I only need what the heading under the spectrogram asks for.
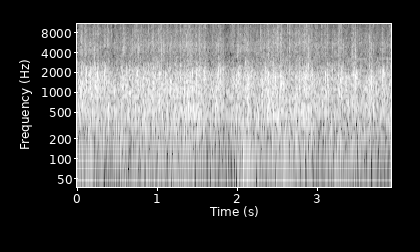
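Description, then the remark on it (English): A steady, dense wash of applause from a large audience in a room with President Trump and congresswomen, many hands clapping at once in a loud, continuous roar with no pauses and no one speaking. “That's a lot of clapping.”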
